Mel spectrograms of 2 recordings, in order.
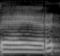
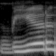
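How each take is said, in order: First: The vowel sounds like the one in 'bare'. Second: The vowel sounds like the one in 'beer'. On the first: The speaker calls it right. "Correct pronunciation ബെയർ" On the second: The speaker calls it wrong. "ബിയർ എന്ന് ഉച്ചരിക്കരുത്"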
